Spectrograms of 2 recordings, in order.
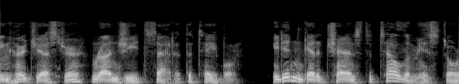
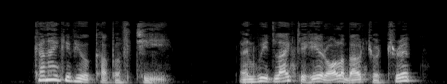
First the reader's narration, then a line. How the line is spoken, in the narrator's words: in a friendly tone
